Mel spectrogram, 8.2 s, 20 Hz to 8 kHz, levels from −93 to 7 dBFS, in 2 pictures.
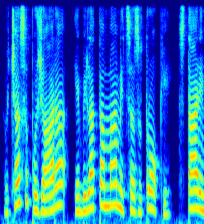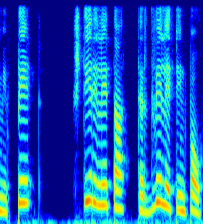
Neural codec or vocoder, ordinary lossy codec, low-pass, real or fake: codec, 16 kHz, 4.8 kbps, FACodec; none; 7.2 kHz; fake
